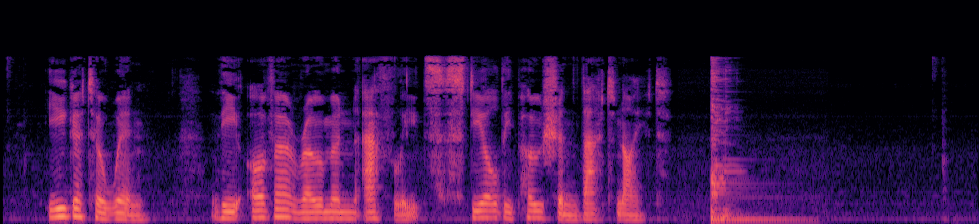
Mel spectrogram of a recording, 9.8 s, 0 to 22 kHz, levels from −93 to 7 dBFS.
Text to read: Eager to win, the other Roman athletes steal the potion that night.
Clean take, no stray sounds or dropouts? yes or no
no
